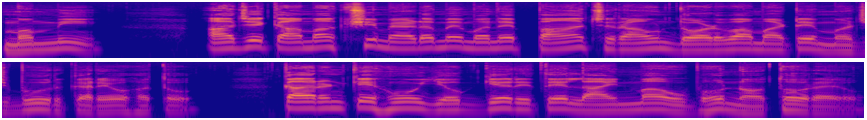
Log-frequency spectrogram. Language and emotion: Gujarati, sad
